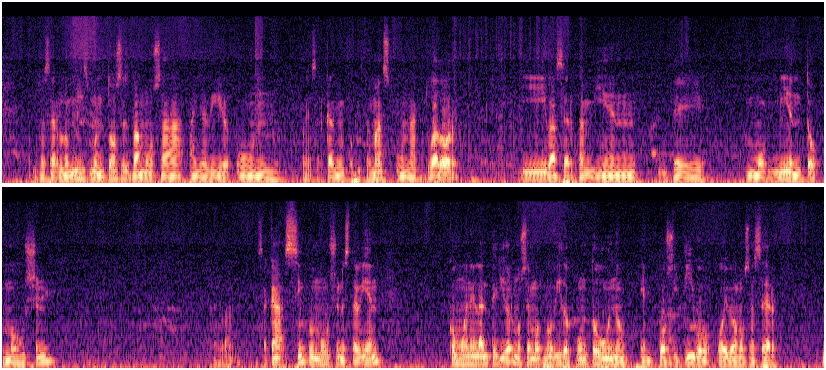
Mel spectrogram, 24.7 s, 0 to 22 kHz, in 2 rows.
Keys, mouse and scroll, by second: 0.3 click, 2.8-3.4 scroll up 2, 3.5 scroll down 1, 4.1 scroll up 1, 4.9 click, 5.8-6.8 drag, 6.9 click, 11.9 click, 13.0 click, 15.6 click, 17.7 click.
